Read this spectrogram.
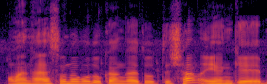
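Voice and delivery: quick, offhand Kansai dialect. Shown as a demonstration. Showing how Kansai people talk without minding the notes, in quick Kansai dialect. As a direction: rattle it off in casual Kansai speech. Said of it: "関西弁ってね、".

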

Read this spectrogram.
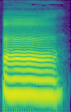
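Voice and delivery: "うー" as a long er with mouth barely open; slow, level, closed-mouth "うー"; muffled vowel. Shown as a demonstration. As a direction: hold a muffled "うー". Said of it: "音をこもるような形で".

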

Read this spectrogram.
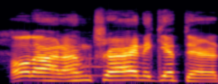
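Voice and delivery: ordinary talk, nothing marked

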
